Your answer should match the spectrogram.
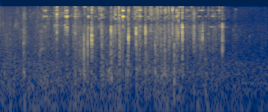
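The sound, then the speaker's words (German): A dog, Frieda, shakes its flapping ears, setting off a rapid burst of bright metallic jingling, like collar tags, for about two seconds before it stops. No one speaks. “Und in meinem Intro gibt es so ein Ohrschlackern.”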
